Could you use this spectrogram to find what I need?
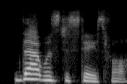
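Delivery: put-on matter-of-fact tone. Retelling how she said it, looking over at Booth, mock matter-of-fact. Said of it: "Very matter of fact".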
